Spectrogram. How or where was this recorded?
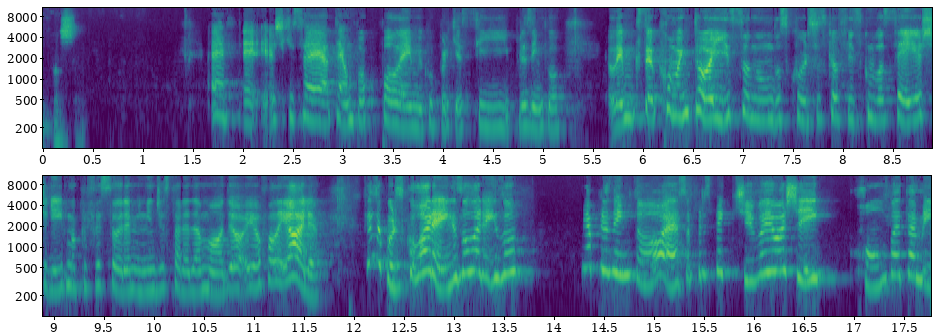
video call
